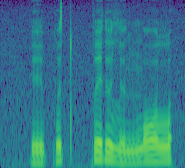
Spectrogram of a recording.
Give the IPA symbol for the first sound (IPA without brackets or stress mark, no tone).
e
